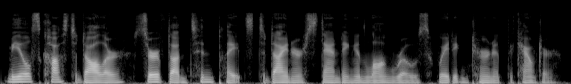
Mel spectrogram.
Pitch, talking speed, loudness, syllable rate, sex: 95 Hz, 200 wpm, -23 LUFS, 4.7 syllables/s, male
